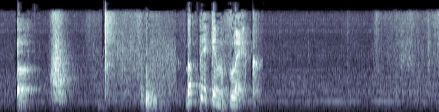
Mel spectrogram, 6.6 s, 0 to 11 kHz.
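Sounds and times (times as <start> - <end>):
person burping: 0.2 - 0.6
speech: 2.8 - 3.9.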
